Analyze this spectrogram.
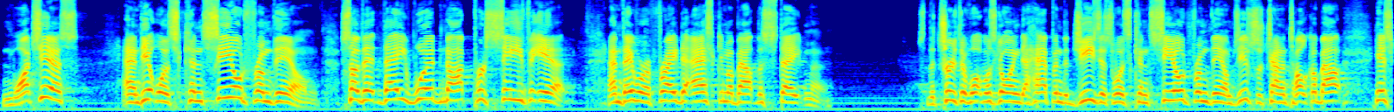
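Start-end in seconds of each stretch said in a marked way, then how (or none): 1.2-8.3 scripture reading. Acted. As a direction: let each phrase of the verse land.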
